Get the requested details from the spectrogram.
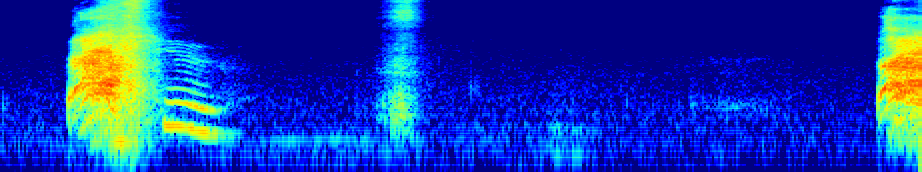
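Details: Two loud explosive sneezes separated by quiet, the first with a voiced trailing sound, from a sneezing compilation; ordinary sneezing.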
